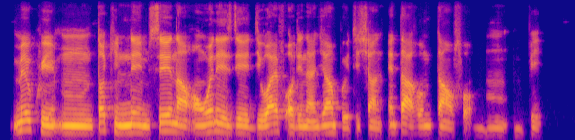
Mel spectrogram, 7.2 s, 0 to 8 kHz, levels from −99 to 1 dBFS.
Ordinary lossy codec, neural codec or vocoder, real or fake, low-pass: Opus, 32 kbps; none; real; 7.2 kHz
